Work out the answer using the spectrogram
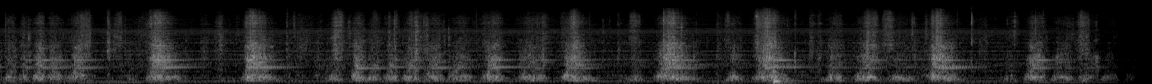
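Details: Audi A4 Quattro: rough scraping grind pulsing about once a second as the wheel hub turns; bad wheel bearing.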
